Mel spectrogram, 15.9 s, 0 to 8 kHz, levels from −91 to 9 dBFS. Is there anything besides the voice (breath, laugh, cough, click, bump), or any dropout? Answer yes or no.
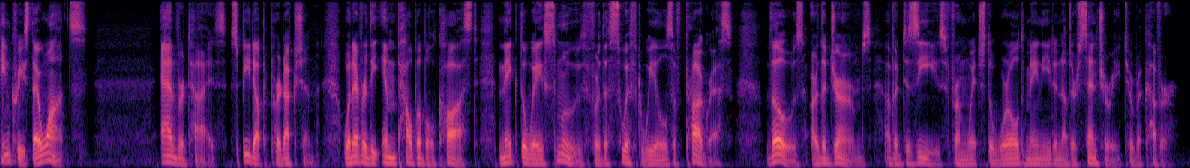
no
